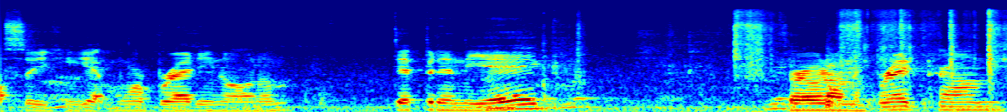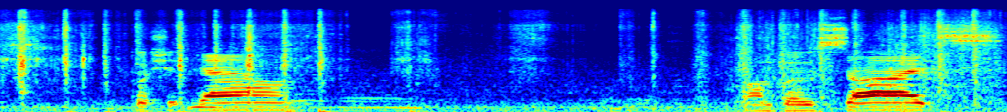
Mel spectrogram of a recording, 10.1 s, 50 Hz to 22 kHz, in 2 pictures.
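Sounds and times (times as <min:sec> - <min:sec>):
breadcrumbs crunching and rustling: 0:03.7 - 0:10.0.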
